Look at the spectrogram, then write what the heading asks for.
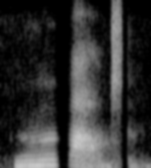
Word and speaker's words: mountain: Okay, T is really soft, but of course, I mountain. Mountain. I pronounce T clearly, but when I'm talking in conversation, drop it.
